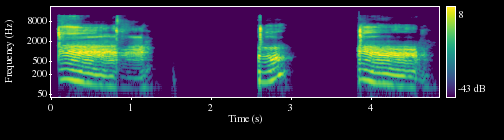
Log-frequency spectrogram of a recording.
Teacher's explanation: there's long vowels that get two beats, like ah, It's it's elongated. That's why they call it a long vowel.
